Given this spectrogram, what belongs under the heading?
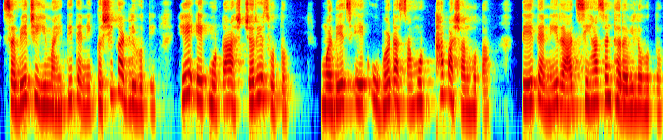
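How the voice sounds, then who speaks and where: A woman hosting a book reading channel, narrating a novel in a clear, expressive storytelling manner. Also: mid-range voice. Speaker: book reader.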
